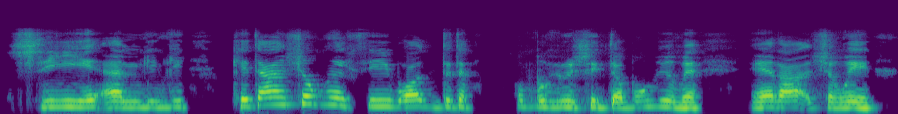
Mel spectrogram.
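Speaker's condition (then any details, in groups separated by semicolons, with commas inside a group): Cerebral palsy; unable to walk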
